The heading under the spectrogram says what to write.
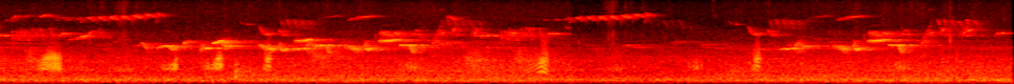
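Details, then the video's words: A bird sings: thin, high whistled notes and short chirps repeat and overlap throughout, some faint trills higher still, with a few brief broadband croaks near the start and steady background noise. "عصفور جميل يغرد A bird is singing"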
